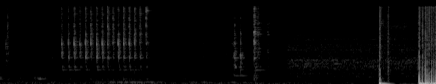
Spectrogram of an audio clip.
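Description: Steel square tubing handled on a steel workbench: a rapid rattle about a second in and a few clicks, then near the end a faint hiss and one sharp crack as a MIG welding arc strikes briefly.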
